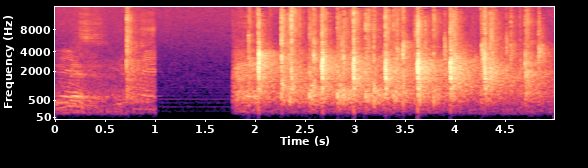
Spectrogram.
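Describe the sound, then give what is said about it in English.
The audience of Ohana Church claps together, a dense crackle of many hands. A brief noisy stretch breaks off into a short silence, then steady, loud applause with sharp overlapping claps runs to the end. “But as you clap, be open-hearted to be disciplined.”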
